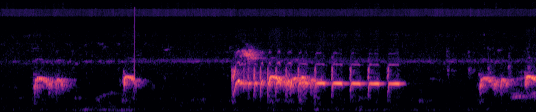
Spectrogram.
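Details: Local female zebra dove (perkutut) calling a male, played as a lure to get males singing; short cooing notes, then a rapid stuttering trill of about a dozen pulses ending in a steady tone, followed by further coos.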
